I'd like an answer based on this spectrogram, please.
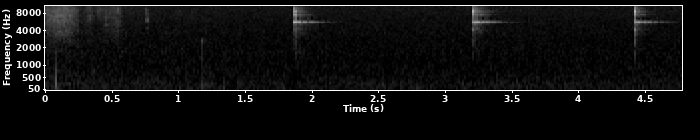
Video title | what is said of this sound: Fake silver and 4 non-intrusive tests to verify your stack | dull there's no real lasting vibration there and high pitch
